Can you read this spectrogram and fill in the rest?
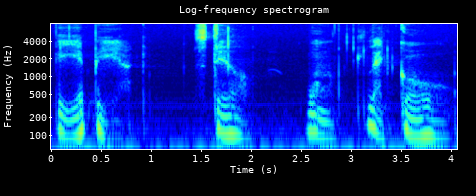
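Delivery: very low, hushed refrain; spooky poem recital. Acted. Narrator telling of the creature that held on, deep hushed refrain. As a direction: sink to a deep, soft murmur.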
